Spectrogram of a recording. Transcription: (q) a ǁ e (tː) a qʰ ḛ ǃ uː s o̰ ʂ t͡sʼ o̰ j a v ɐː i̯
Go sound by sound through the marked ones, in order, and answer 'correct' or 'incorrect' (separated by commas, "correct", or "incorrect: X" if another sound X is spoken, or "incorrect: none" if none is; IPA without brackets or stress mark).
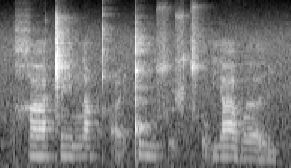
incorrect: χ, incorrect: n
